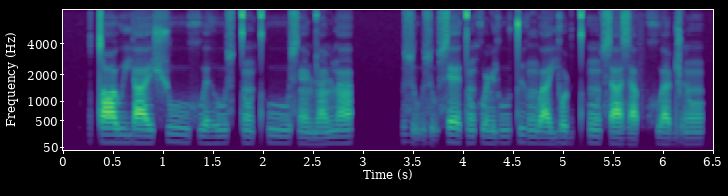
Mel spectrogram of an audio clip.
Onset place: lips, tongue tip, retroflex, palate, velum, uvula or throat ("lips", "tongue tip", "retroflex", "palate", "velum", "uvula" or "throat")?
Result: tongue tip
